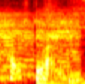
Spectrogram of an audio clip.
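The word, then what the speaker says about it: Côtes du Rhône: Côte du Rhône. Côte du Rhône. The S is silent in Côte du Rhône.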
